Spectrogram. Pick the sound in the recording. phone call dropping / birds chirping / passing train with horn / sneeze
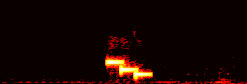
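phone call dropping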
